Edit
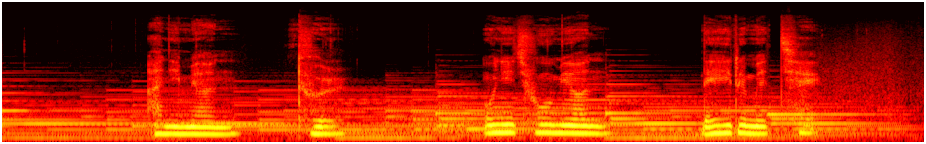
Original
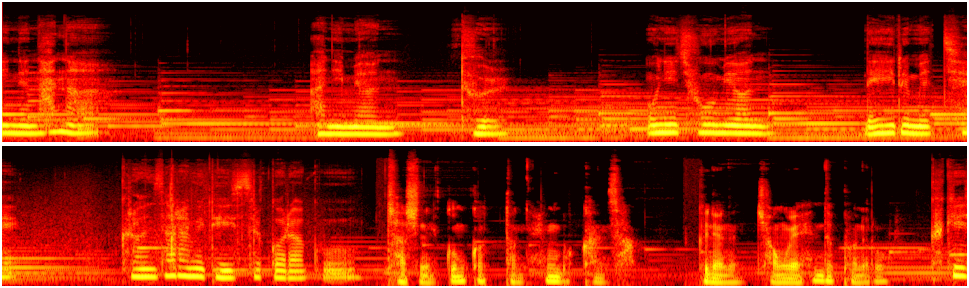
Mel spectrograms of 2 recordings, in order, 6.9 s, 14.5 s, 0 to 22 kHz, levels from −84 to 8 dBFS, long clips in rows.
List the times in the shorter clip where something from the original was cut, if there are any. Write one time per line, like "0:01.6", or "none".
none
